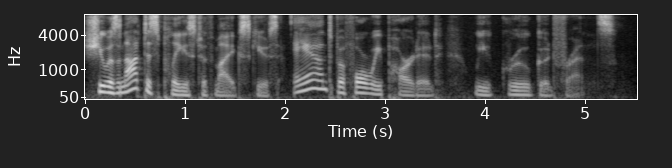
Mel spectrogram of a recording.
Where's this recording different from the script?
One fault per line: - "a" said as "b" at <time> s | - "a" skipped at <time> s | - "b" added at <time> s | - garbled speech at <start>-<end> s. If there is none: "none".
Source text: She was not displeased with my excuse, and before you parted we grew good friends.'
- "you" said as "we" at 2.8 s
